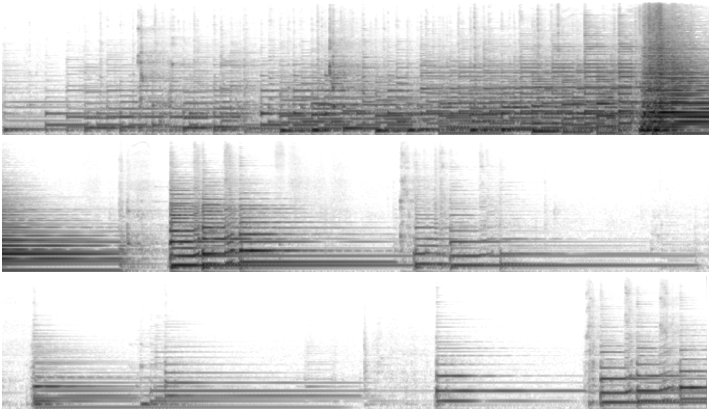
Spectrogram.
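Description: Background music on acoustic guitar. Picked notes build to a loud strummed chord about six seconds in, then single chords are left to ring out and fade, with short pauses between them.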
